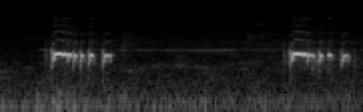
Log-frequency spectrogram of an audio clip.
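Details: Zebra dove of local stock, strong-voiced and kept as a lure, cooing twice about two and a half seconds apart; each phrase a drawn-out note followed by three or four rapid rolling pulses, background otherwise calm.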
